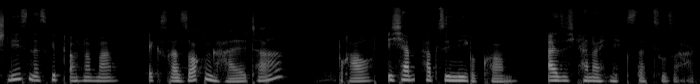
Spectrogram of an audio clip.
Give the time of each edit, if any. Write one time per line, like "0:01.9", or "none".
0:01.4
0:03.4
0:03.8
0:04.1
0:04.7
